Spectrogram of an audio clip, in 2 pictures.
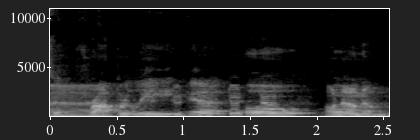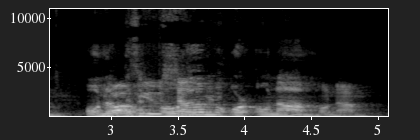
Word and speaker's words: Onam: I want to make sure I know the No, I want to pronounce it properly. Onam.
